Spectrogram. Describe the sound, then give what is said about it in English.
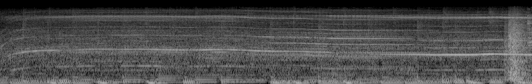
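A high-pitched Fix-O-Matic super drill whines steadily, its tone holding and wavering over a grinding rumble, then a bright burst of crunching glass as it breaks through a window at the end. “You've broken my window.”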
